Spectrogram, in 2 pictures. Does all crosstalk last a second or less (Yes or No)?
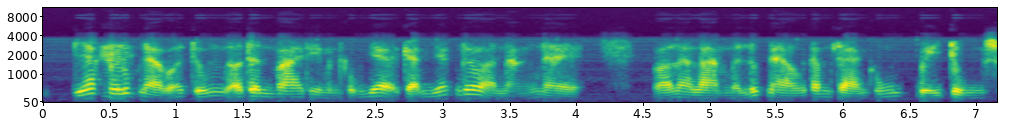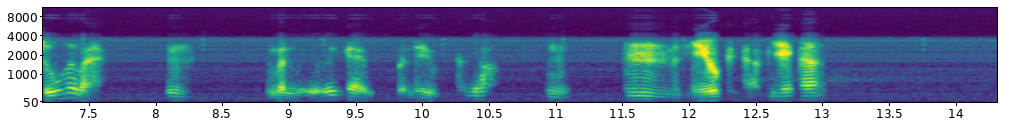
Yes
